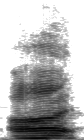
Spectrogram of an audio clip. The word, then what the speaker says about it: Orndorff: And it's Ondorff, and that's Mr.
